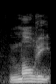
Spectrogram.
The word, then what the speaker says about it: Māori: That so often, to the member's remarks about Māori and Maoridom, if I pronounce it correct. Oh, he actually got it correct.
